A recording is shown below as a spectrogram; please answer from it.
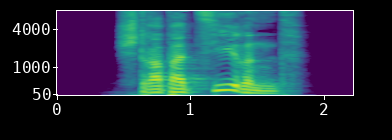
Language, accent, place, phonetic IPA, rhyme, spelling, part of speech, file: German, Germany, Berlin, [ˌʃtʁapaˈt͡siːʁənt], -iːʁənt, strapazierend, verb, De-strapazierend.ogg
- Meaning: present participle of strapazieren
